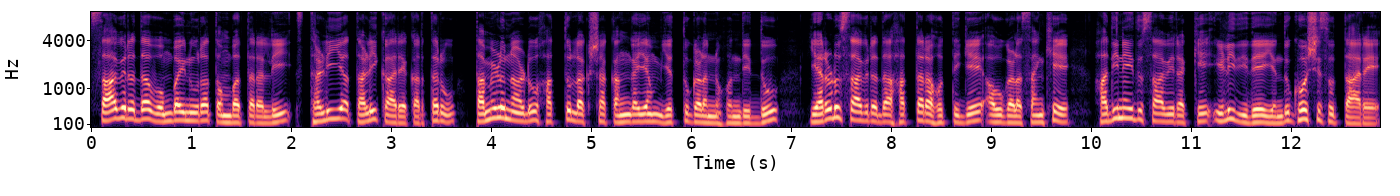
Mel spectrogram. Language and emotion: Kannada, neutral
